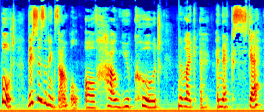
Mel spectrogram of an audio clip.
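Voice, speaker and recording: A woman's voice: fairly high pitch, animated, a little slow, husky. A woman in her thirties with a congested, slightly crackly voice from a cold, hosting a fish-keeping channel and chatting to the camera in a rambling, self-correcting way. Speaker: aquarium channel host. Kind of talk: casual talk to camera. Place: living room in front of a fish tank.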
